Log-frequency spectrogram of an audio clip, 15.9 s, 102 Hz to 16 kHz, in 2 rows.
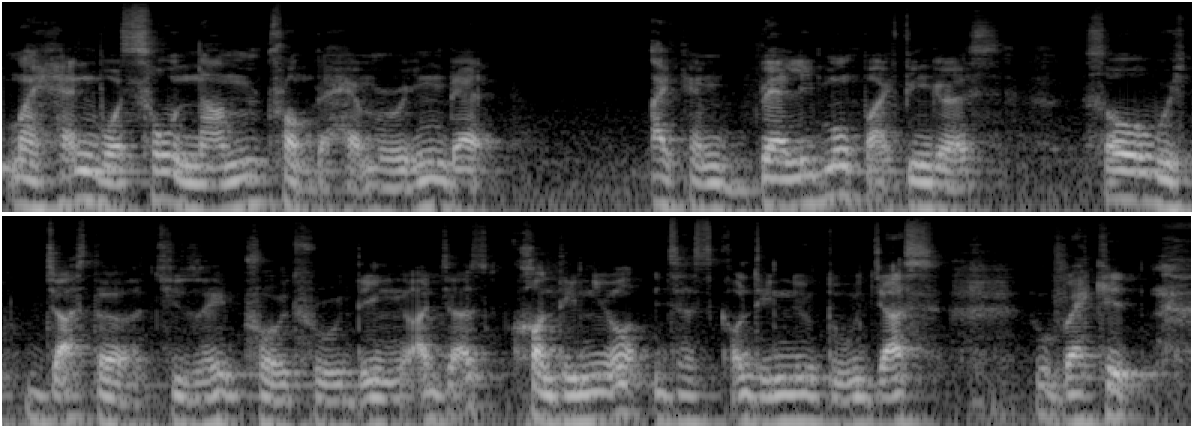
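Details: Ataxic dysarthria in an adult male with spinocerebellar ataxia, diagnosed by a neurologist about 20 years earlier when he was in his twenties.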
